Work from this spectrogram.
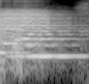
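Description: Distorted electric guitar harmonics on the low E string, one sustained shimmering tone with a strong steady pitch and bright overtones that slowly fade, heard alone and close.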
